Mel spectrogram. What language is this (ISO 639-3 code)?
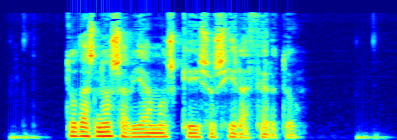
glg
